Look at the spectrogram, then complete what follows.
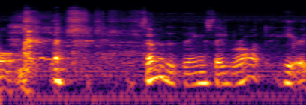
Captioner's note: laughs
